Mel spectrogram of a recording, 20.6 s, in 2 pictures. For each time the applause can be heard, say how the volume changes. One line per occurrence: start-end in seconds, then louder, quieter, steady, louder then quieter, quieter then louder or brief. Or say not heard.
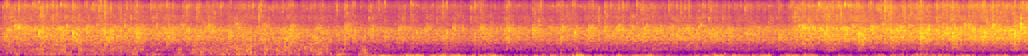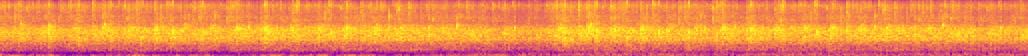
0.0-20.5 louder.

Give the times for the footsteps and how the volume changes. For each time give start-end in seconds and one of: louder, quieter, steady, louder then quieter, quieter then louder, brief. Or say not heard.
not heard.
